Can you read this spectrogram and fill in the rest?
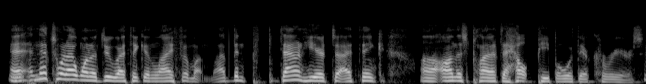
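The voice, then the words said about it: Fast-talking New York accent. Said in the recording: “he's from New York. He talks fast. He's got that silly accent”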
